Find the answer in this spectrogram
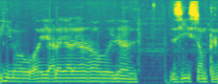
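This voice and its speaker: Over music in the background, a man speaks at a fairly quick pace in a flat monotone. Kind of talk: casual narration of a fan story.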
